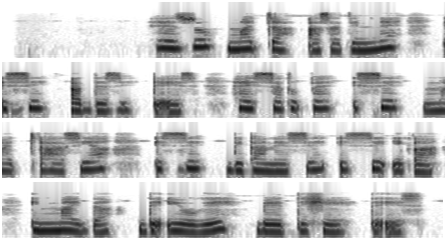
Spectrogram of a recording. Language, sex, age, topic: Gamo, female, 25-35, government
